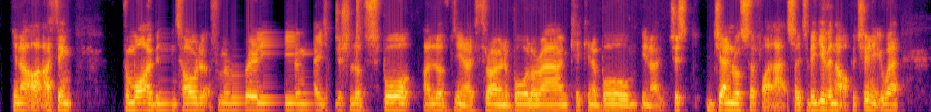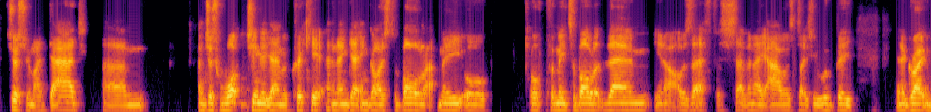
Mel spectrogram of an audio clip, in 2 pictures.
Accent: West Midlands, United Kingdom; So we're originally from Staffordshire.

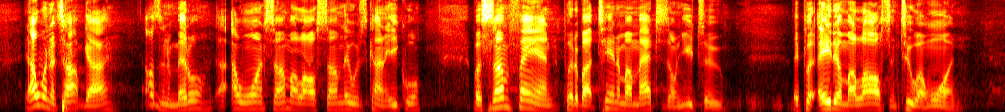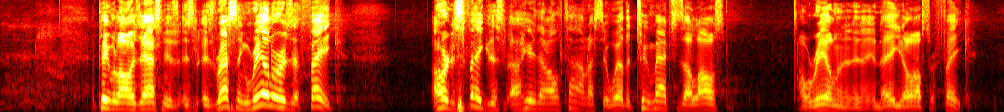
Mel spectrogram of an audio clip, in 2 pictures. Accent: Macon, Georgia, United States; I'm from Macon, Georgia. If you threaten one snowflake where I come from, we shut the whole city down.

